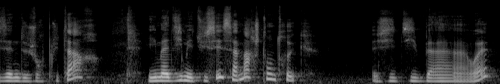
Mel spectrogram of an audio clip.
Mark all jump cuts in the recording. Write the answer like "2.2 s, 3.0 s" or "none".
none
